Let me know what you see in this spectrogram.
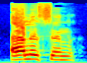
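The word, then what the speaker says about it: allicin: be complete those are Alison phytochemical a plant chemical Alison is not the girl next door it's spelled a little bit differently okay a l l i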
